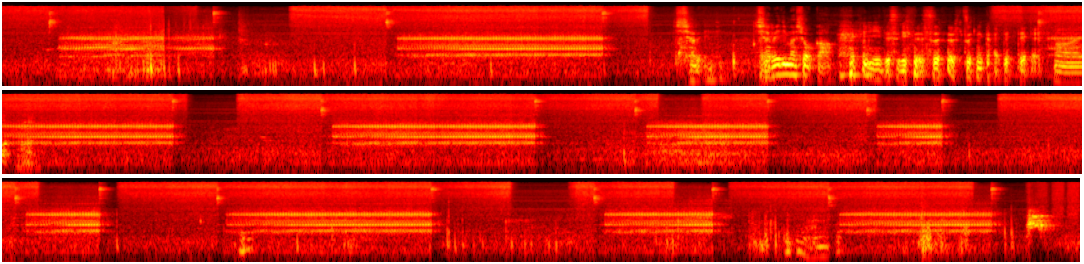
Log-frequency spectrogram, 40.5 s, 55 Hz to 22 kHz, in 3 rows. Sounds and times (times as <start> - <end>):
Speech: 8.4 - 14.0, 36.8 - 37.6.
